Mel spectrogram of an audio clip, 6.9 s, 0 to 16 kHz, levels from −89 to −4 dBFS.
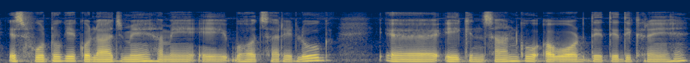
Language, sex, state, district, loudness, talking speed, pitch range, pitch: Hindi, male, Gujarat, Valsad, -19 LUFS, 155 wpm, 105-120 Hz, 110 Hz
